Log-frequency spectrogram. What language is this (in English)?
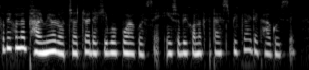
Assamese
